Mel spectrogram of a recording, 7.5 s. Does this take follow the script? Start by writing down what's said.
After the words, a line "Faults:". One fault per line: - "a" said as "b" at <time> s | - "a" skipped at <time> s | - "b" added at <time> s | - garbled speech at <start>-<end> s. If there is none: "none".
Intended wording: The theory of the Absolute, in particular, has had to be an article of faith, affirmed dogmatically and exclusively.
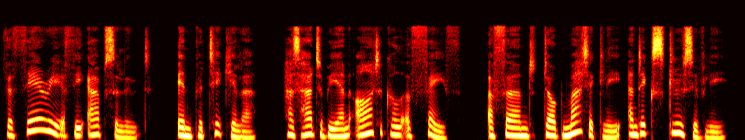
The theory of the Absolute, in particular, has had to be an article of faith, affirmed dogmatically and exclusively.
Faults:
none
